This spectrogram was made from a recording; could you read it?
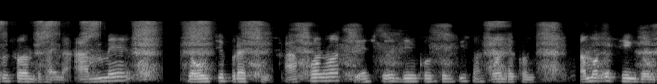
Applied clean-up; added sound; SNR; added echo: neural mask model Resemble Enhance denoiser.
